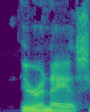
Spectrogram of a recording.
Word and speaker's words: Irenaeus: And I can't even give him exactly the credit, because he's only quoting Irenaeus, or Irenaeus. How do you say it? That's the right way to say that. – Irenaeus, yeah.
